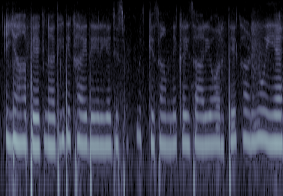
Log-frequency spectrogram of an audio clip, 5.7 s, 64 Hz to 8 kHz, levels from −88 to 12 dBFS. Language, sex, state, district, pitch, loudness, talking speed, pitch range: Hindi, female, Uttar Pradesh, Etah, 235 Hz, -34 LUFS, 170 wpm, 225-245 Hz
